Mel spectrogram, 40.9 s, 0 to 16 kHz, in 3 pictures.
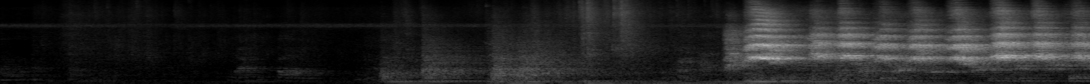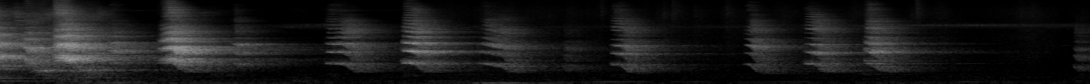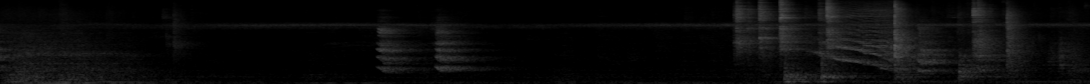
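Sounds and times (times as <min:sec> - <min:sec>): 
mother chimpanzee vocalizing in a zoo: 0:09.0 - 0:16.8.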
